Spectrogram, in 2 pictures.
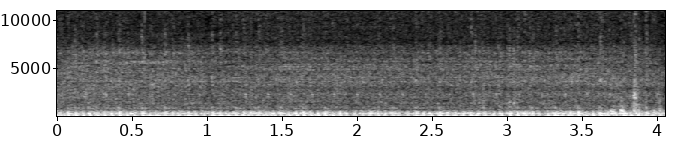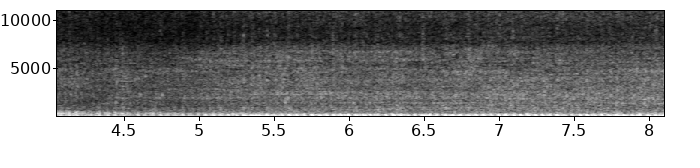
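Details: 1985 Chevrolet S10, 2.8 carbureted two-barrel V6, 4-speed automatic, transmission not yet installed, almost 60 psi oil pressure; steady idle with busy, uneven clatter over exhaust note; knocking of unknown cause, not yet checked.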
